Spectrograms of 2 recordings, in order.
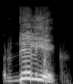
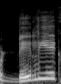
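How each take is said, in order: First: daily punched louder with a falling tune; stress on daily. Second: Said in the usual way. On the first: Shown as a demonstration. Teacher drilling daily into students, stressed. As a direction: hit the word daily hard.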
